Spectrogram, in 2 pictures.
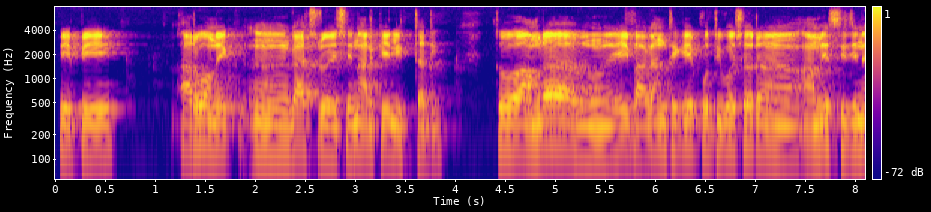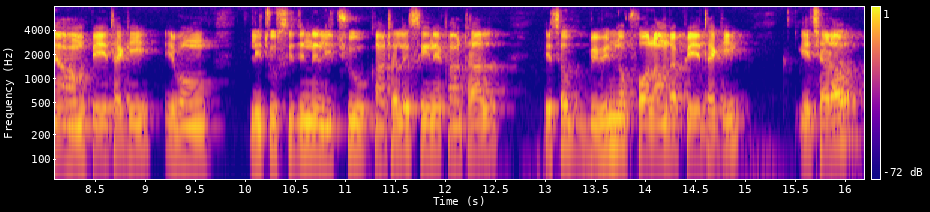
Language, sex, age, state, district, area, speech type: Bengali, male, 45-60, West Bengal, Jhargram, rural, spontaneous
